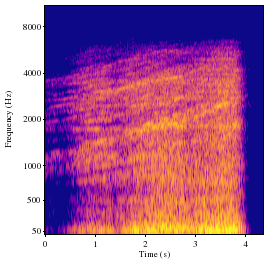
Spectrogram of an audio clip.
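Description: Cinematic riser sound effect for a title card: a low rumble and rushing noise swell louder over about three seconds, with thin tones gliding upward, then cut off abruptly.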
